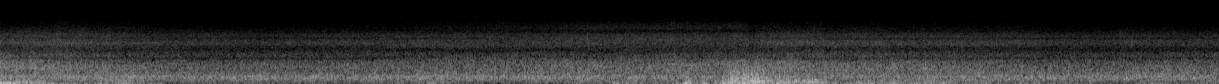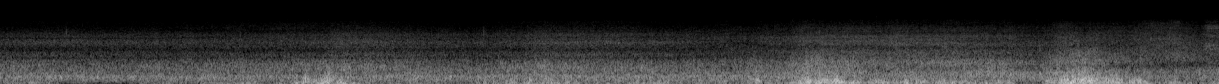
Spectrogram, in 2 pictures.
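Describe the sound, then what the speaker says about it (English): Wind blows steadily beside a dam during goldeye fishing, a constant rushing roar buffeting the microphone with a few louder gusts, and no talk. "Fighting the wind more than I am the current here."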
